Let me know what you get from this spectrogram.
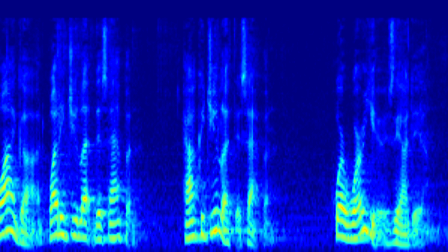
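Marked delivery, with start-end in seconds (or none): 0.0-5.0 mock pointed, accusing, demanding tone. Reading out a man's written questions to god: mock-accusatory tone. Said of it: "That's an accusatory tone".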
